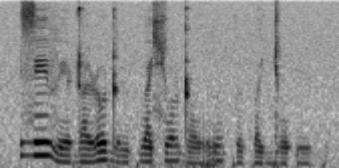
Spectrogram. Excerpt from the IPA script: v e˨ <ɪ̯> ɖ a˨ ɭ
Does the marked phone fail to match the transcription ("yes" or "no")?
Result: yes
